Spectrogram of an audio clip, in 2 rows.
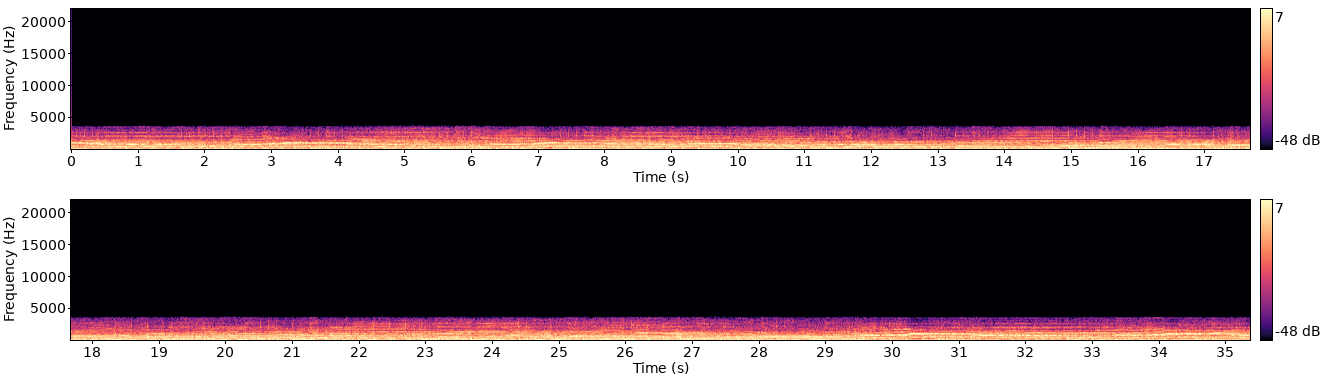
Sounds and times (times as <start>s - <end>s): Electronic music: 0.0s - 35.3s.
